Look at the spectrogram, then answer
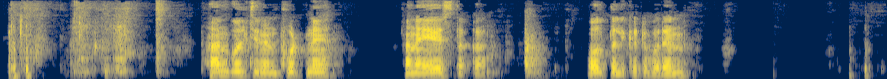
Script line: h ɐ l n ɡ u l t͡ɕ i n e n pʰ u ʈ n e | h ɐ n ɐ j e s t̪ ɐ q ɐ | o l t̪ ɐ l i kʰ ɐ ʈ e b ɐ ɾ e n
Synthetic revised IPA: h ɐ n ɡ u l t͡ɕ i n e n pʰ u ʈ n e | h ɐ n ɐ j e s t̪ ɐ q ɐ | o l t̪ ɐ l i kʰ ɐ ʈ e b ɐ ɾ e n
